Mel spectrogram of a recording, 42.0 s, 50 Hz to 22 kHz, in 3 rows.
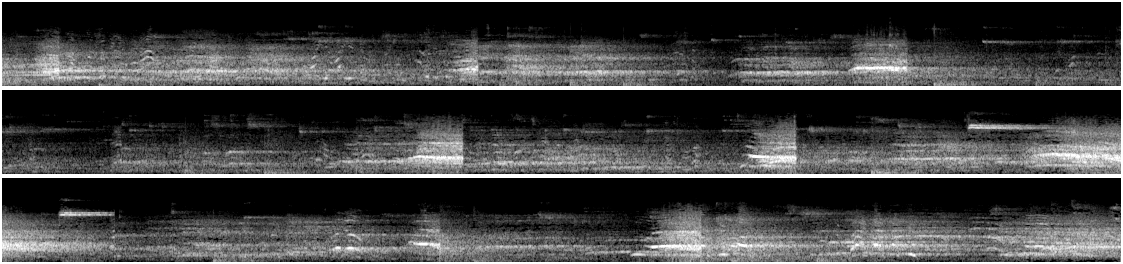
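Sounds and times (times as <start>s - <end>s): loud shout: 0.0s - 4.5s, 5.4s - 8.5s, 9.2s - 11.6s, 18.3s - 21.4s, 23.2s - 24.0s, 24.6s - 41.9s
players calling out: 0.0s - 41.9s
voices around the court: 0.0s - 41.9s
basketball bouncing: 7.1s - 8.1s, 11.6s - 12.2s
basketball bouncing on floor: 7.8s - 8.0s, 11.6s - 12.0s
shoe squeaks on court: 11.6s - 19.1s, 37.0s - 38.3s.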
